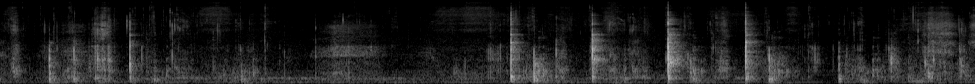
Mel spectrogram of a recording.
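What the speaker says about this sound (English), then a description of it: "Again, I find the masher is very effective." A masher working gluten-free, inulin-free bun dough in a bowl, giving close, uneven clinks, taps and soft squelching scrapes as it presses and mixes, with no talk.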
